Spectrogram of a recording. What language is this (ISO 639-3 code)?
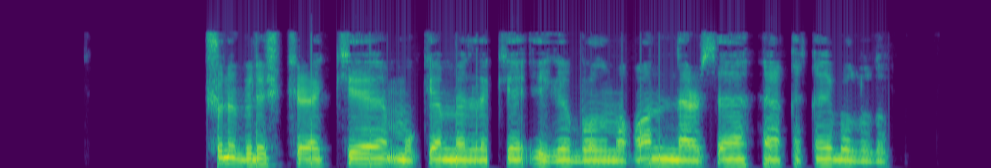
uig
